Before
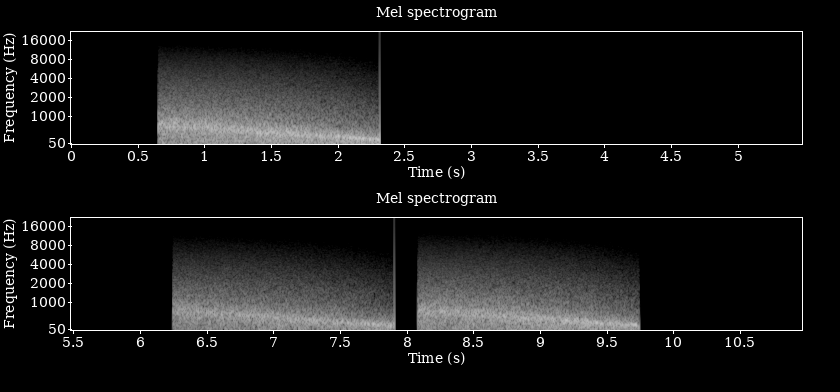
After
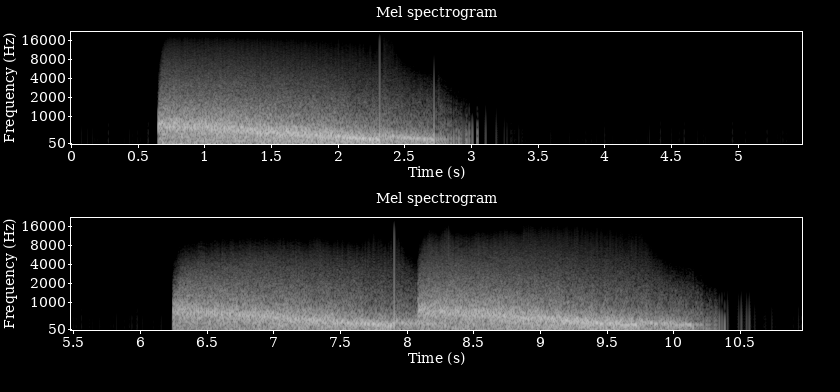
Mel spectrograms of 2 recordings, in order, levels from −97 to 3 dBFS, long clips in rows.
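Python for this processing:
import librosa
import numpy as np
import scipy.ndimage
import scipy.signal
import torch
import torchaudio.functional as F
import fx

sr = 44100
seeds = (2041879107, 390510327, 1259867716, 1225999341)

p1 = fx.tracing_dist(x, sr, depth_ms=0.2)
p2 = fx.rev_schroeder(p1, sr, rt60_s=0.7, comb_ms=27, drr_db=15.5)
p3 = fx.add_hum(p2, sr, base_hz=50, snr_db=24)
p4 = np.sign(p3) * np.maximum(np.abs(p3) - 10.0 ** (-49.5 / 20.0), 0.0)
p5 = p4 + fx.echo_single(p4, sr, ms=408, db=-10.0, dry=0)
p6 = fx.env_lowpass(p5, sr, base_hz=530.0, full_db=-24.5)
y = fx.env_flatten(p6, sr, amount_pct=50)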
